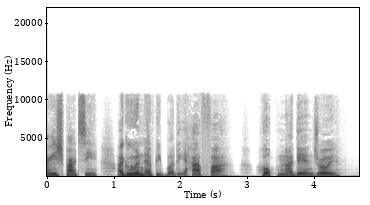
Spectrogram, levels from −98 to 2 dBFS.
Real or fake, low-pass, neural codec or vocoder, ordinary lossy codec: fake; 10.8 kHz; codec, 16 kHz in and 24 kHz out, 0.4 kbps, LongCat-Audio-Codec, two codebook decoder; MP3, 64 kbps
